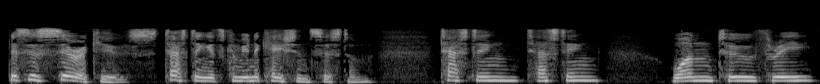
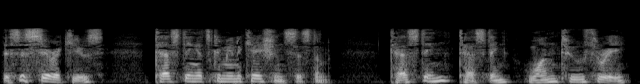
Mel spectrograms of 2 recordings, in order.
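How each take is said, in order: First: High, measured recorded voice; Pauline. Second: Higher, calm radio-check voice; mother's steady transmission, pitched up. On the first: Playback of a ship testing its communication system, high and measured. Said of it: "Pauline's voice". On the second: Mother testing the ship's communication system, calm and steady. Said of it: "he heard his mother's calm, steady voice". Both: A narrator's reading.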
